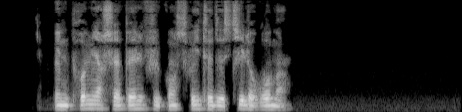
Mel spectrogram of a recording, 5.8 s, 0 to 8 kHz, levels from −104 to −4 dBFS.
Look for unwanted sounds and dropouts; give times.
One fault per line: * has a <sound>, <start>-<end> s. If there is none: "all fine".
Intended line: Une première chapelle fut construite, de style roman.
all fine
